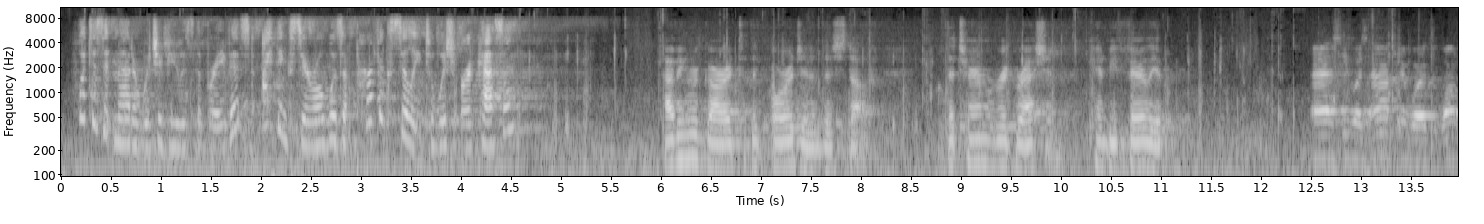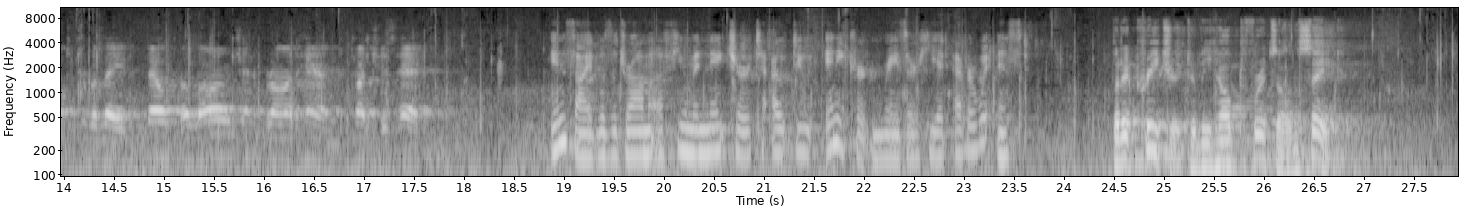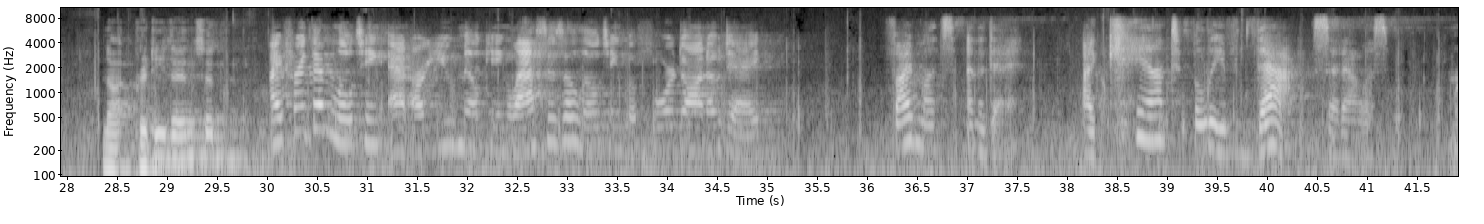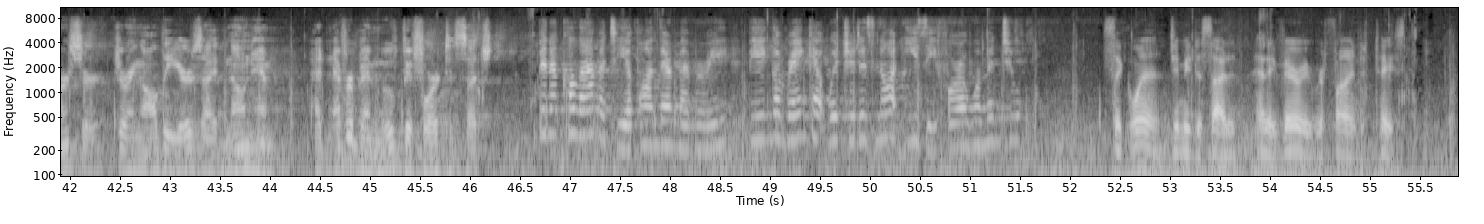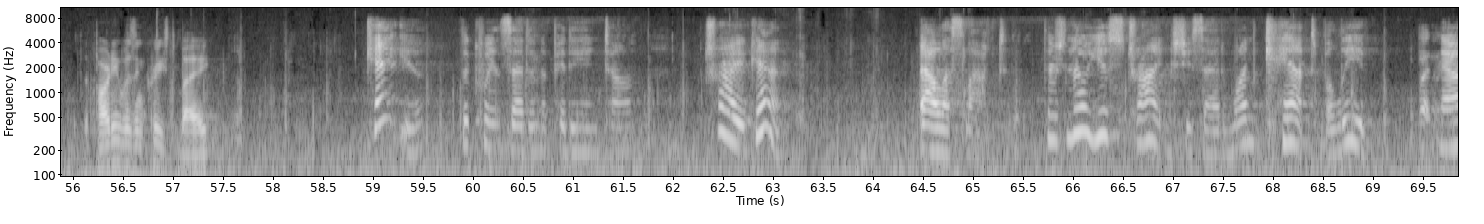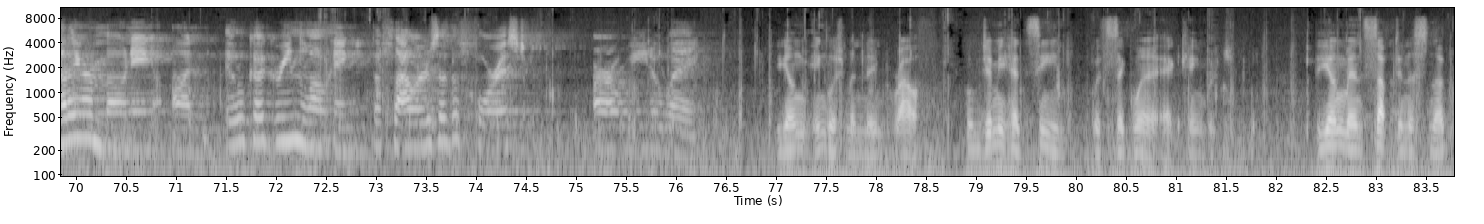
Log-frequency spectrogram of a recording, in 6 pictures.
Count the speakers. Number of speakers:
ten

